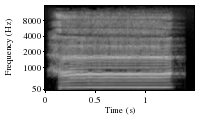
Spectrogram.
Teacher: হ্যাঁ হরফটি উচ্চারণ ক্ষেত্রে অবশ্যই বারিক হবে এবং 1 আলিফ টেনে পড়তে হবে।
